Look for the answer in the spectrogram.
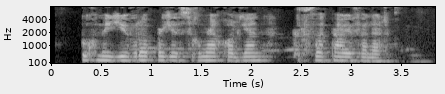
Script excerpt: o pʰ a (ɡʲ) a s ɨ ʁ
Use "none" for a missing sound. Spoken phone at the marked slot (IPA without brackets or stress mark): ɡʲ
